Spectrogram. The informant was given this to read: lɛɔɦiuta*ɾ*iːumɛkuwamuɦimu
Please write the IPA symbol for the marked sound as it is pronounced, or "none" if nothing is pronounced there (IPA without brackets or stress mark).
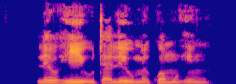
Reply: l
